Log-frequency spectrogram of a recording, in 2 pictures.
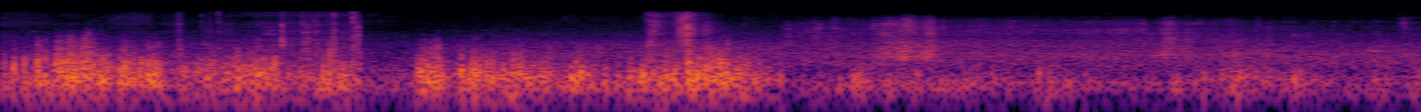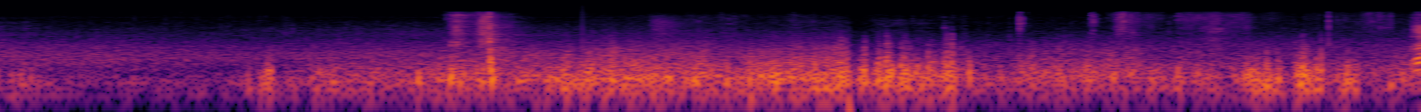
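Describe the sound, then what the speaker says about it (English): Gusty outdoor wind buffets a camera microphone in loud, rumbling bursts that rise and fall, dipping briefly midway before surging again. "I don't know how much wind noise this camera's picking up, but it is windy today"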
